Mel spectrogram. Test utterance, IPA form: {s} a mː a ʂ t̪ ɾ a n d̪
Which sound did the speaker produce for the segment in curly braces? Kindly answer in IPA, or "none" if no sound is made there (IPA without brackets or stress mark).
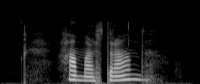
h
